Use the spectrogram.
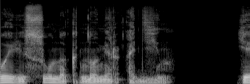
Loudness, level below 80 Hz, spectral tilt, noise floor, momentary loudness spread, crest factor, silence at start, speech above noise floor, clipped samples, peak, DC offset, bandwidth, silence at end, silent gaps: -23 LUFS; -36 dBFS; -5 dB/octave; under -90 dBFS; 10 LU; 18 dB; 0 s; over 68 dB; under 0.1%; -4 dBFS; under 0.1%; 18.5 kHz; 0 s; none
